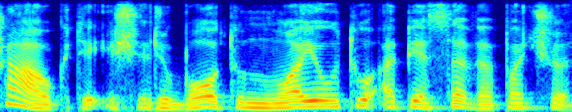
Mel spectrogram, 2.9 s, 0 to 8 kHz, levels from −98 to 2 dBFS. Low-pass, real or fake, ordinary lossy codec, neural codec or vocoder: 7.2 kHz; fake; Opus, 24 kbps; codec, 16 kHz, 16 kbps, FunCodec, trained on LibriTTS, 50 frames a second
